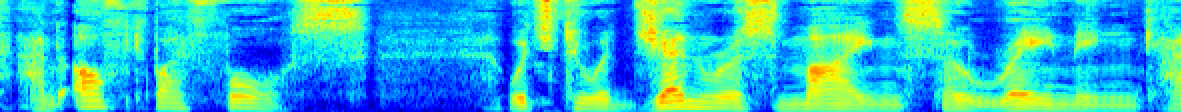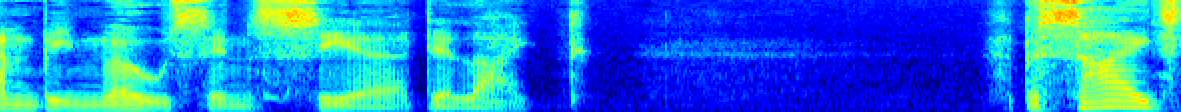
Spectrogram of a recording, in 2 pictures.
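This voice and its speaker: A British actor playing a solemn, steadfast Son of God in a classical verse radio drama, speaking in measured, earnest declamation. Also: male voice, on the low side, dry recording. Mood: grave, reflective.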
